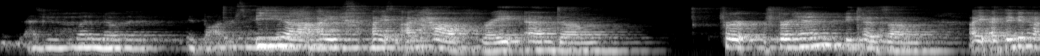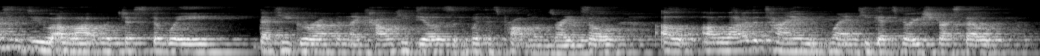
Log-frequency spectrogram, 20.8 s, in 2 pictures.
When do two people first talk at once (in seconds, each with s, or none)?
2.6 s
